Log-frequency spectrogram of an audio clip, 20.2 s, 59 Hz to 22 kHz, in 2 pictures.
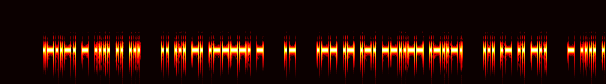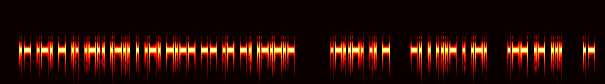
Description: Morse code, heard as a keyed tone, about 34 wpm, 650 Hz. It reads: "THIS ISN'T A WAR," SAID THE ARTILLERYMAN. "IT NEVER WAS A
